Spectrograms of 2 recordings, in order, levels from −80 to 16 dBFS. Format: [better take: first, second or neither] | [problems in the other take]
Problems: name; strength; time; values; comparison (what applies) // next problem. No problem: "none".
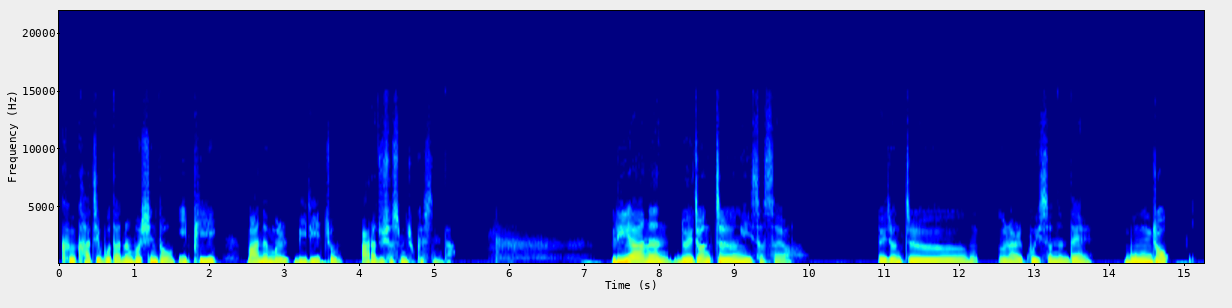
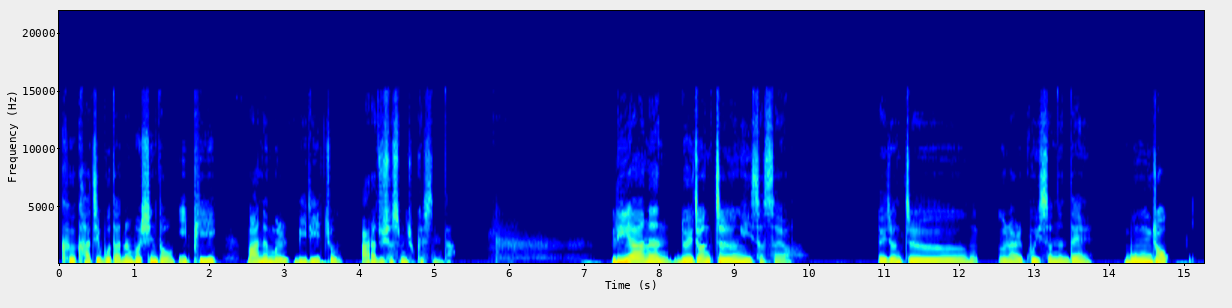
second | muffled; slightly; fading above 3.5 kHz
